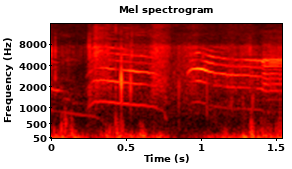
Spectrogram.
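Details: Motherless kitten giving brief, high cries, one falling and one rising, mixed with low background rumble and bits of nearby human voices.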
